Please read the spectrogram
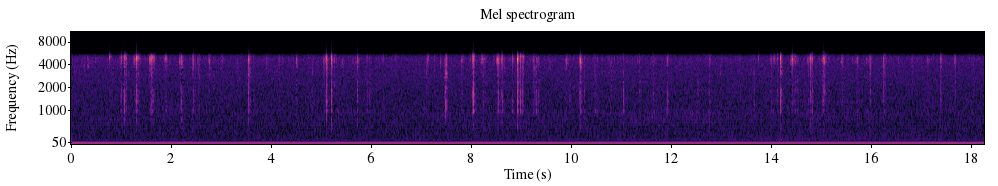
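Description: Wild hedgehog feeding at a bowl, its mouthing making irregular clusters of small sharp clicks over a steady hiss.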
